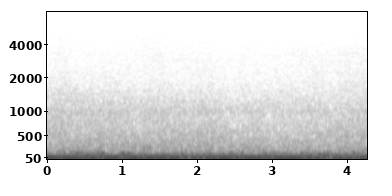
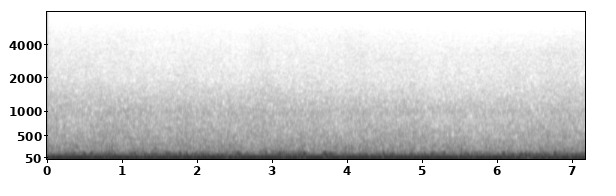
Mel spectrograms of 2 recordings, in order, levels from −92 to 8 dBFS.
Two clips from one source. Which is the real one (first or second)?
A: second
